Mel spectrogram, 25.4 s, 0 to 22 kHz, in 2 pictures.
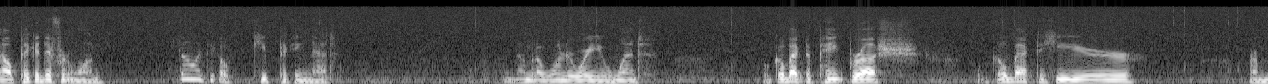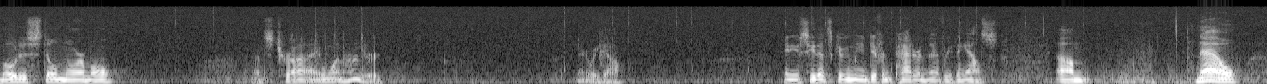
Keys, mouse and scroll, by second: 2.7 scroll up 2.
